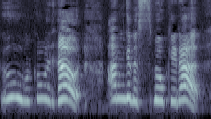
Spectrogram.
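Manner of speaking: retelling her own excitement about a smoky eye; excited. Retold or imitated. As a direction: gush about going out. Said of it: "and I'm like".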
